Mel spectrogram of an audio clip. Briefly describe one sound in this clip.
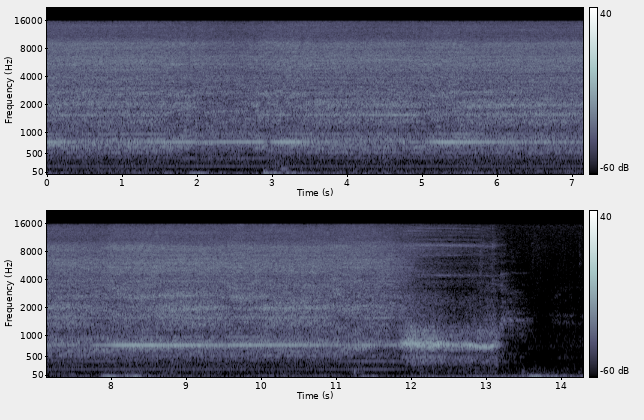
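A hair dryer blows with a steady whir.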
